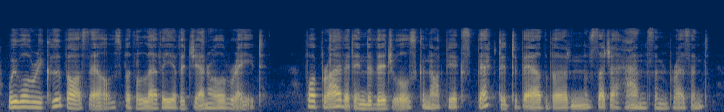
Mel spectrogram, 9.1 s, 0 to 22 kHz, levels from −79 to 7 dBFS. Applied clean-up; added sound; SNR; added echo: none; none; none; none.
